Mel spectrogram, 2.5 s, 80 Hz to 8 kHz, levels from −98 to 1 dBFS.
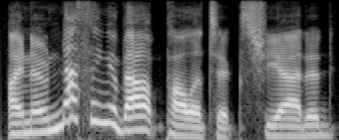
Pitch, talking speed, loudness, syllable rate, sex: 200 Hz, 165 wpm, -16 LUFS, 4.9 syllables/s, female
